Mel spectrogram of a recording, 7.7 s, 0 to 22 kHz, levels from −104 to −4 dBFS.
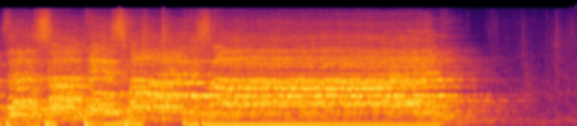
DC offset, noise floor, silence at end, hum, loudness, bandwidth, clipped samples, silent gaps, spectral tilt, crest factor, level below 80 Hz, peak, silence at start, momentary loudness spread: under 0.1%; -47 dBFS; 1.15 s; none; -12 LUFS; 16.5 kHz; under 0.1%; none; -3.5 dB/octave; 12 dB; -30 dBFS; -2 dBFS; 0 s; 3 LU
